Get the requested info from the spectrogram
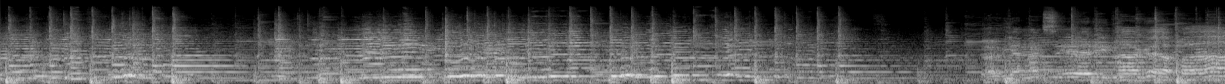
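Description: Cretan lyra bowing a syrtos melody over strummed laouto and a large rope-tensioned drum keeping the beat. The playing thins and drops briefly about three-quarters of the way through, then the lyra player starts singing near the end.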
